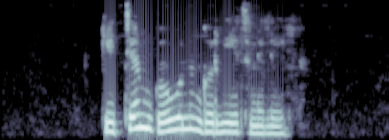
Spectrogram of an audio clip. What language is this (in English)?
Kalenjin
